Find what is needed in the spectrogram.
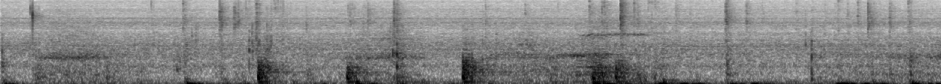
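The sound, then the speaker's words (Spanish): Someone types on a computer keyboard, producing many soft, irregular key clicks in uneven bursts, faint over a steady background hiss. “¿Qué suena, weón? El teclado, po.”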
